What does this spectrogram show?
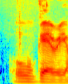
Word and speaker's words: Augeri: So, this is the second album to feature Steve Augeri, or Augeri, spelt with a G, but Augeri I'm going to go with.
